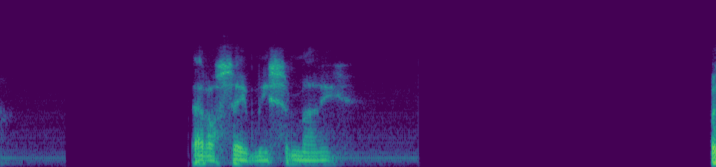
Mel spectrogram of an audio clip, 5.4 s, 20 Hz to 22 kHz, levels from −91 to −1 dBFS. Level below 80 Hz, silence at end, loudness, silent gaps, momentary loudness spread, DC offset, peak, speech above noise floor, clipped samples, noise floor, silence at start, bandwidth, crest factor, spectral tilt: -80 dBFS; 0 s; -29 LUFS; 3.14-5.31 s; 8 LU; under 0.1%; -8 dBFS; 32 dB; under 0.1%; -61 dBFS; 1.45 s; 7 kHz; 26 dB; -7.5 dB/octave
